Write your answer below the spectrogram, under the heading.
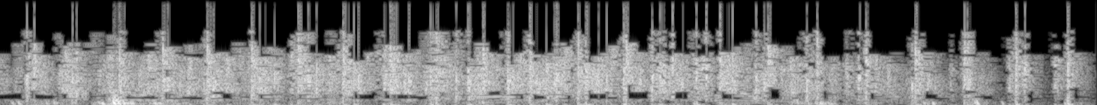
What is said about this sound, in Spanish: Si les pido un aplauso para él.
